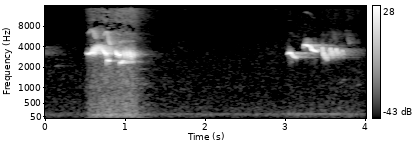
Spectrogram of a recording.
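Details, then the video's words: Two high warbling phrases from a yellow-rumped flycatcher, a bird of shrubs and trees up to 900 m, used to train captive songbirds. Each phrase lasts under a second and is separated by a long silent pause. "BURUNG KICAU"SIKATAN EMAS"(KICAU MANIA)Full Gacor"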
